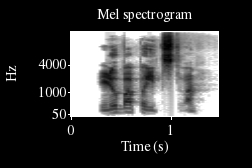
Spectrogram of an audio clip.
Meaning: inflection of любопы́тство (ljubopýtstvo): 1. genitive singular 2. nominative/accusative plural
- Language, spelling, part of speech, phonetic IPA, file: Russian, любопытства, noun, [lʲʊbɐˈpɨt͡stvə], Ru-любопытства.ogg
